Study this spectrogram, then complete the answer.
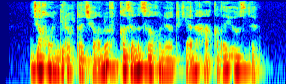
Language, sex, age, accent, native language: Uzbek, female, 25-34, Buxoro, Uzbek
